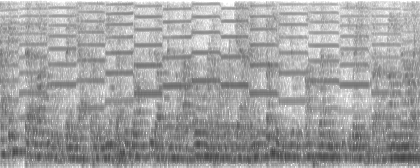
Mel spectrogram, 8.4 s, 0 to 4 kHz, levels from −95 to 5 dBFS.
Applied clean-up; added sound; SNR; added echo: none; Trumpet; 12 dB; reverberation time 1.1 s.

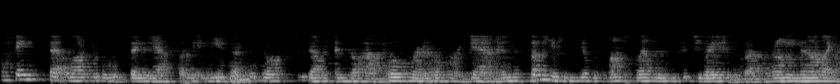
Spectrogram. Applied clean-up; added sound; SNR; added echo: neural mask model DeepFilterNet 3.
